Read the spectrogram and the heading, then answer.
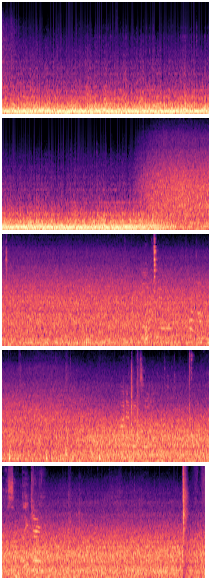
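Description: A loud, steady airplane cabin drone in flight, deep and rumbling at first, then shifting after several seconds into a broader, airier roar with a few faint clicks and no one speaking.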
